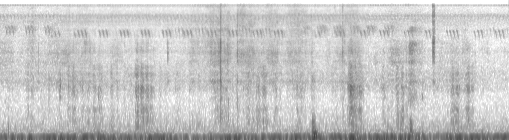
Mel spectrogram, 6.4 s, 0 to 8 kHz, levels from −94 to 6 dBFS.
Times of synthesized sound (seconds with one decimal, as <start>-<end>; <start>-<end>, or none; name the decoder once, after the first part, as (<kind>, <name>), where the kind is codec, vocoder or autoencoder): 0.8-4.6 (vocoder, Vocos)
